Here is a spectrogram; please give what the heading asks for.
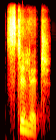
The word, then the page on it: stillage: Indian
